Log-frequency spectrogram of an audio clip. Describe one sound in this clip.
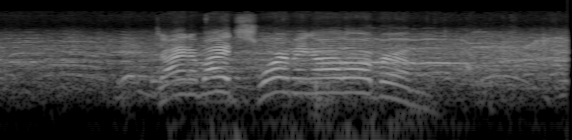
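A man in the crowd shouts loudly.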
